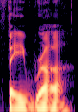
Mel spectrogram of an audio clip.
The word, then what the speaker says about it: Feyre: Feyre. So now that's how I read it every single time. Well, that's how it's pronounced.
